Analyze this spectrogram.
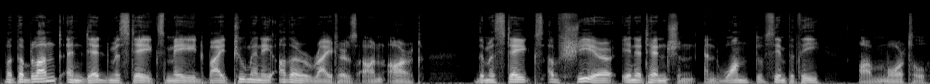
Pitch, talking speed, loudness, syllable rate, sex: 90 Hz, 150 wpm, -19 LUFS, 4.9 syllables/s, male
